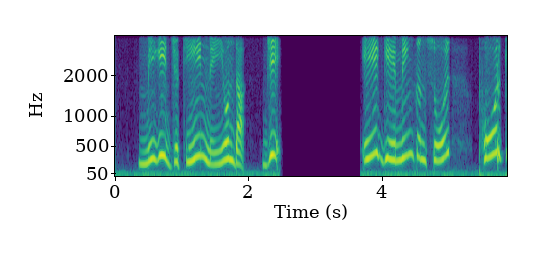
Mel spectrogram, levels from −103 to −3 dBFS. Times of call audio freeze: 2.46-3.69

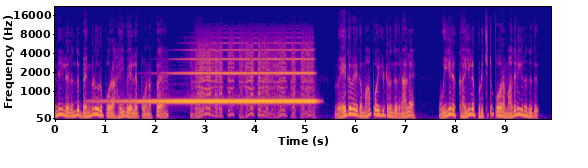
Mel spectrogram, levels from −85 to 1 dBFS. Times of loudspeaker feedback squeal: 0.56-5.37

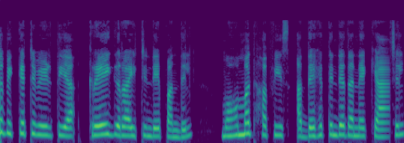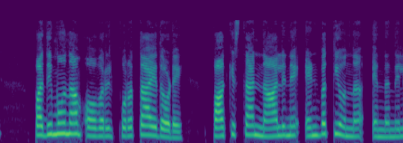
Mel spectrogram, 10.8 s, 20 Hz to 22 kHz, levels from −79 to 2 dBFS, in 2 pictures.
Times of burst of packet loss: 5.07-5.21

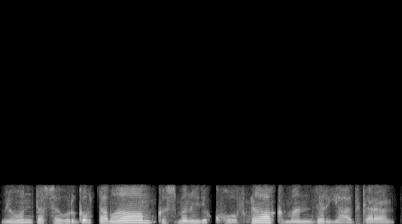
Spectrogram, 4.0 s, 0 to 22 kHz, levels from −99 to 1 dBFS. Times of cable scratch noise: none

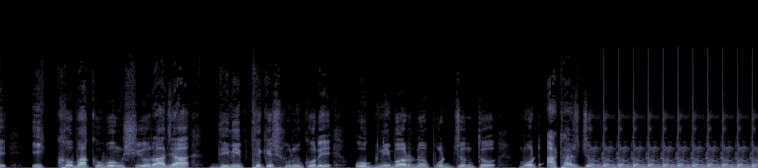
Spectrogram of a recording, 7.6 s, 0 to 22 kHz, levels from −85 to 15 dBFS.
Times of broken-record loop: 6.04-7.58

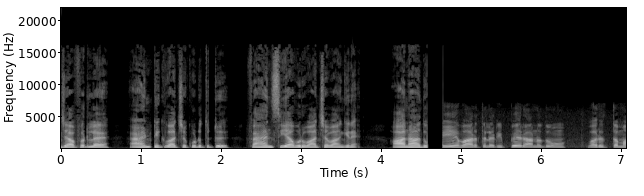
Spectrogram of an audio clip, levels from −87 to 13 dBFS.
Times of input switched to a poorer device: 4.57-7.07

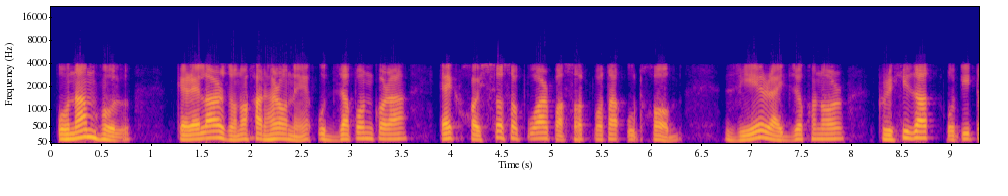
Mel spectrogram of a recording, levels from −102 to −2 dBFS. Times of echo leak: none

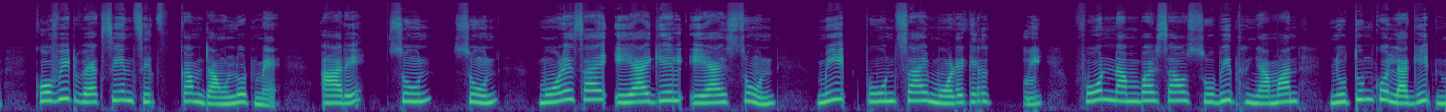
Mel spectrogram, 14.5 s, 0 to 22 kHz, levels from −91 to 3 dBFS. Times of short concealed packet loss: 1.47-1.51

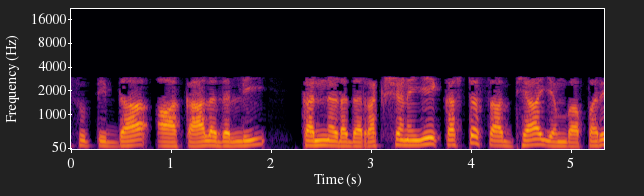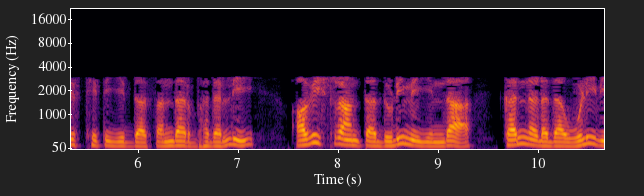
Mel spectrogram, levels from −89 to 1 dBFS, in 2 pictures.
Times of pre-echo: 3.72-3.74

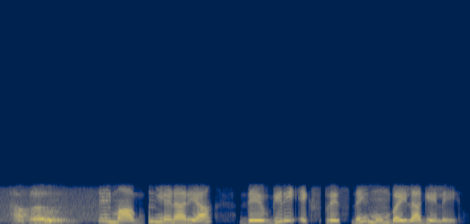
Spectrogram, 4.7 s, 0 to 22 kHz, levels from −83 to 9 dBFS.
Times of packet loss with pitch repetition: 1.41-1.65, 3.66-3.69

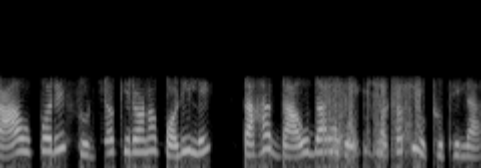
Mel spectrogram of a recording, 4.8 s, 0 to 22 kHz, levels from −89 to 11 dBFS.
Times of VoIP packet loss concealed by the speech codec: 1.01-1.13, 3.59-3.64

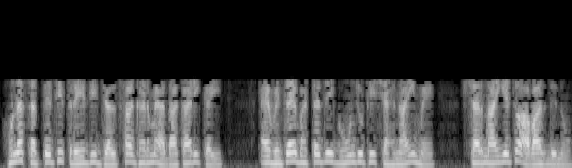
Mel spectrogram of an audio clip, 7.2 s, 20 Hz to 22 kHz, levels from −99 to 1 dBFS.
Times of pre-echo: 0.83-0.85, 3.90-3.92, 4.57-4.59

